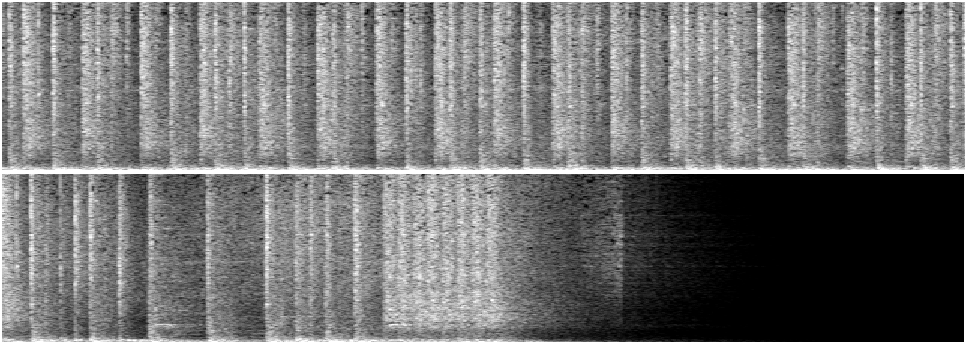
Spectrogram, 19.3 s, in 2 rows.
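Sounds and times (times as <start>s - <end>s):
Japanese style music: 0.0s - 15.2s.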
